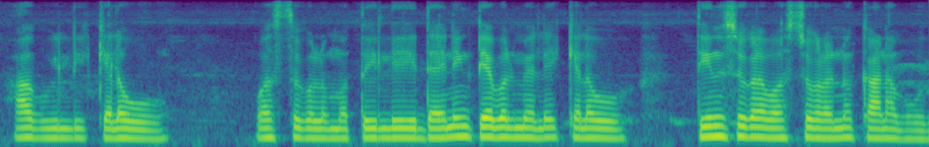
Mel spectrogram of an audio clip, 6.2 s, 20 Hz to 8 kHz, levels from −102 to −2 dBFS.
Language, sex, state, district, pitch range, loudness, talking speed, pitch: Kannada, male, Karnataka, Koppal, 145-150 Hz, -18 LUFS, 125 wpm, 145 Hz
